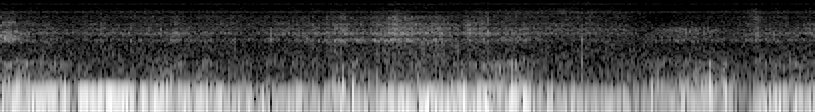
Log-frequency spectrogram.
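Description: Skis hissing and scraping through snow, the hiss swelling and fading with the turns, under a low rumble of wind buffeting the microphone.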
